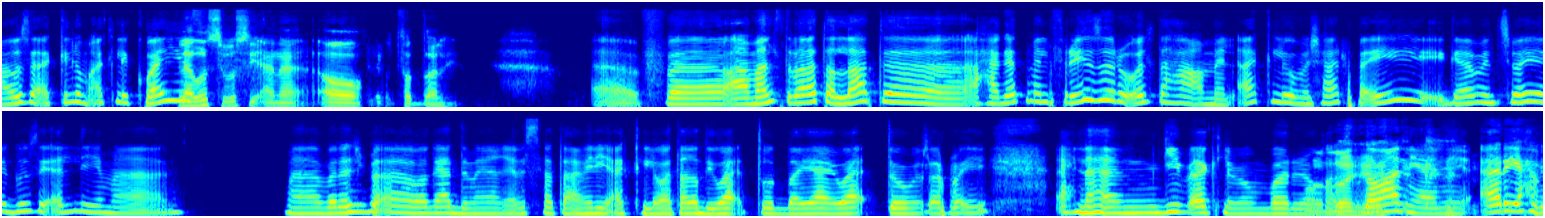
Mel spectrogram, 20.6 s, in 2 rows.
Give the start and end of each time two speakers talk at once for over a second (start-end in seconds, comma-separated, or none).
none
